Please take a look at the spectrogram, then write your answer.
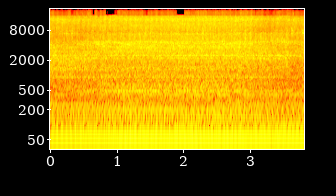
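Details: Honda Civic EF sedan, $500 turbo challenge car, running after the unmounted main relay that stopped the fuel pump was fixed: steady low idle with an even pulse about three per second, no misses or knocks.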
